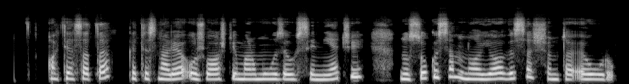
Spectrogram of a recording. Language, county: Lithuanian, Klaipėda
